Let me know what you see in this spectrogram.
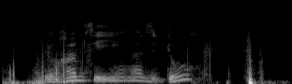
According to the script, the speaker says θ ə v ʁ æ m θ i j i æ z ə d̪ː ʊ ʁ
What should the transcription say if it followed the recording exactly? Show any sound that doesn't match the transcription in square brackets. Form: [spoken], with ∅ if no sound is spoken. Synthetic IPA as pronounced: θ ə v ʁ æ m θ i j i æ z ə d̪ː ʊ ʁ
